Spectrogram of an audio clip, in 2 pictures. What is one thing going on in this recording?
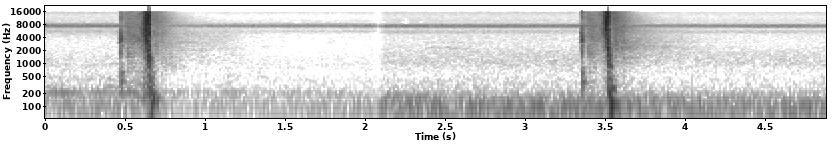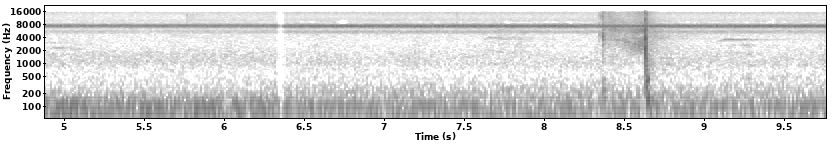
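Arrows strike a target with sharp thuds.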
